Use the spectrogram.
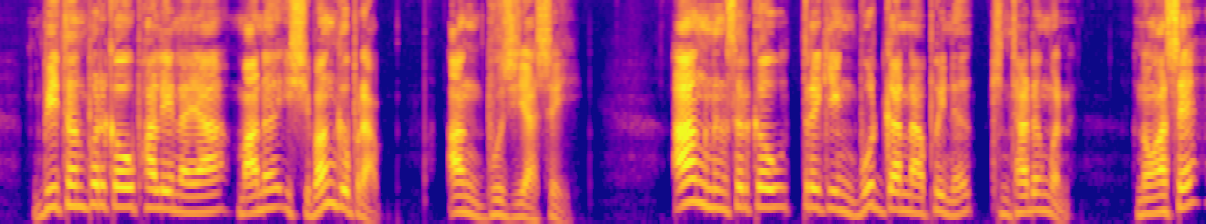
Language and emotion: Bodo, angry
